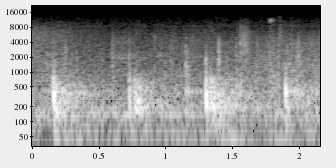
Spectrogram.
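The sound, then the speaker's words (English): Four faint, evenly spaced footsteps as a magician steps down from the stage into the audience during a theatre show, each a soft, distinct thud. “He steps down to the second row holding a small box.”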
